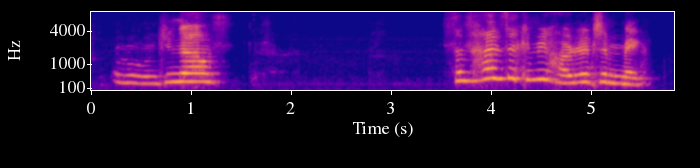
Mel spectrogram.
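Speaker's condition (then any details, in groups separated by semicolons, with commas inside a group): Cerebral palsy, quadriplegic; trouble articulating words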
